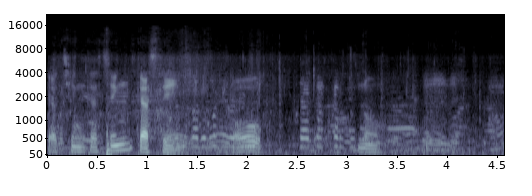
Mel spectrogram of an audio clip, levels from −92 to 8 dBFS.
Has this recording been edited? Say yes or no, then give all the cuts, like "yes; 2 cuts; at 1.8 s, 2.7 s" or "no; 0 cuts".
no; 0 cuts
